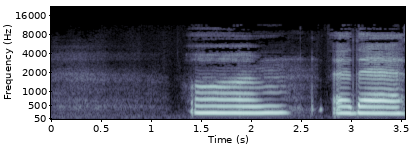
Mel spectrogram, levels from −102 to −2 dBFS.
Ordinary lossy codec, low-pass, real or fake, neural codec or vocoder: MP3, 48 kbps; 19.8 kHz; real; none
